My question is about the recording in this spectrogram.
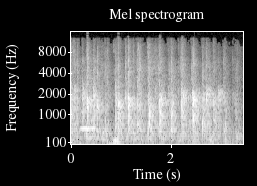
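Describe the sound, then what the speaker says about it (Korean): A seminar audience claps to welcome instructors at an accounting exam prep course information session, a sparse, uneven patter of individual hands with a brief voice near the start. "박수로 맞이해 주시면 감사하겠습니다"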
